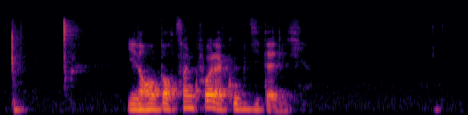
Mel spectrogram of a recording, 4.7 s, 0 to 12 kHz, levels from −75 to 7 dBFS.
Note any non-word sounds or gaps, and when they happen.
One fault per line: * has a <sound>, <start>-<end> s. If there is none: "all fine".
all fine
